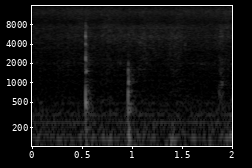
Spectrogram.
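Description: Cheese being stirred into a hot, gently sizzling garbage bread filling in a pan, with a low frying hiss underneath and two or three distinct scraping clicks of the spoon against the pan.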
